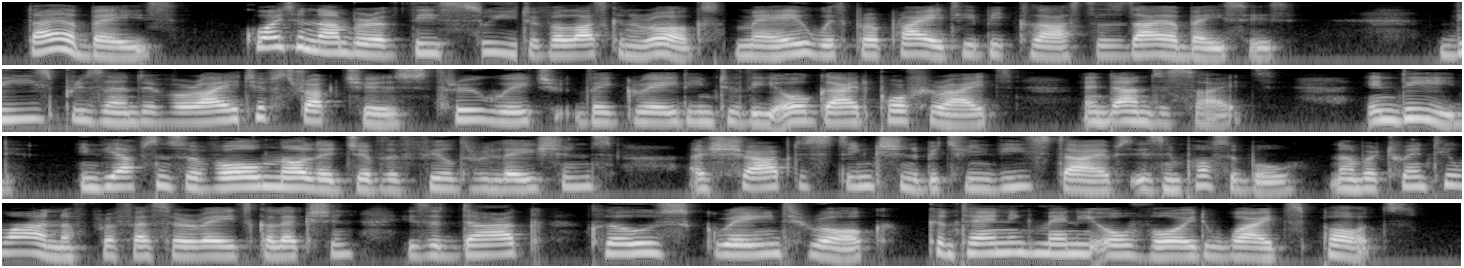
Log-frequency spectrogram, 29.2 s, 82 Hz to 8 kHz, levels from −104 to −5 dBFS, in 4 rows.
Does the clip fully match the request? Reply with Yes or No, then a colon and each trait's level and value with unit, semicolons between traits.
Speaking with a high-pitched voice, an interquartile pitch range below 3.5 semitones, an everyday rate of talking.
No: medium, 180 Hz; average, 3.1 semitones; average, 150 wpm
